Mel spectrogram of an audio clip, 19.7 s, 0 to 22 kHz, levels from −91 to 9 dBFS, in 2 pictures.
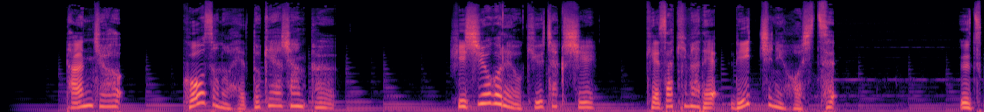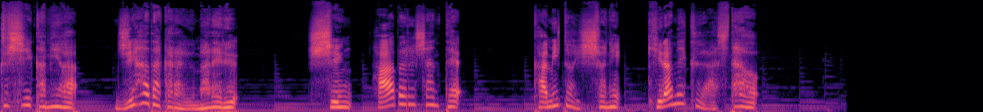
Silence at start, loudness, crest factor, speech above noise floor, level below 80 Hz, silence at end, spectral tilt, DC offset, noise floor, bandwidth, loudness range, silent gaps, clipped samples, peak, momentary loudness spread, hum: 0.65 s; -23 LUFS; 20 dB; 65 dB; -48 dBFS; 2.25 s; -4 dB/octave; under 0.1%; -88 dBFS; over 20 kHz; 3 LU; none; under 0.1%; -6 dBFS; 10 LU; none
